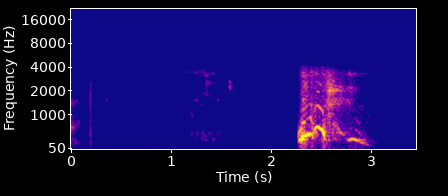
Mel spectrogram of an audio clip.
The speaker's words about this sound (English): Sorry, had a big sneeze.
